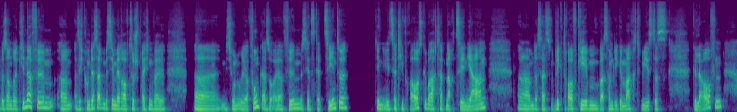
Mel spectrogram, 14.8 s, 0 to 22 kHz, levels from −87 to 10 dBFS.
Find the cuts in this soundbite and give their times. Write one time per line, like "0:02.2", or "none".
0:11.0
